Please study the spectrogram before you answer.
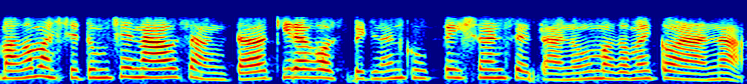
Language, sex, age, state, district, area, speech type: Goan Konkani, female, 18-30, Goa, Bardez, rural, conversation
